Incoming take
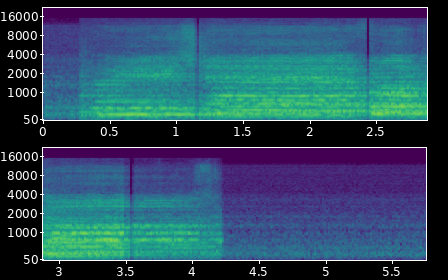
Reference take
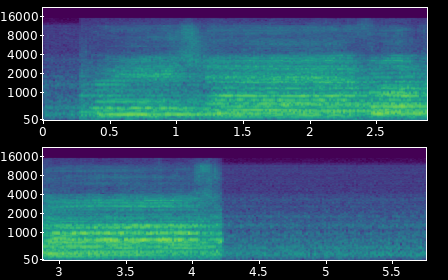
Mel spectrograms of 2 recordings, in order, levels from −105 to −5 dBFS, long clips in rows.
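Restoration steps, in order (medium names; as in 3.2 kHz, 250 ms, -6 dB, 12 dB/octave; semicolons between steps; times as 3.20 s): interpolate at 1.14/2.42/3.52 s, 19 ms; gain correction +8 dB, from 3.47 s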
